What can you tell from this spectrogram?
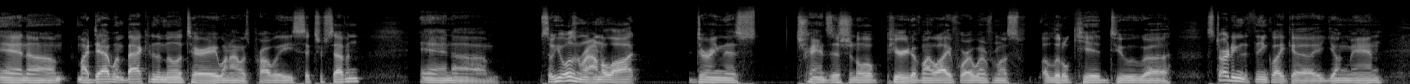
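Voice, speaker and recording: A man with an unremarkable speaking voice and fairly low pitch talks at a moderate pace with ordinary pitch variation and very even loudness in a very clean recording with a silent background. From Montana, US. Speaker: diesel shop manager. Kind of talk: testimony.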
